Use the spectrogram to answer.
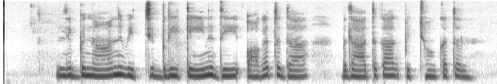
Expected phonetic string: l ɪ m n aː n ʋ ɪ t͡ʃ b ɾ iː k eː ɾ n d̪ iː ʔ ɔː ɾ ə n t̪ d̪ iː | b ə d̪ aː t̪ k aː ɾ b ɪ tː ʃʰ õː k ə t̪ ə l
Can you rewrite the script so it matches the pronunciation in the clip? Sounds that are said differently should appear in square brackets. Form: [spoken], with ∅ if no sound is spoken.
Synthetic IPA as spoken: l ɪ [b] n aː n ʋ ɪ t͡ʃ b ɾ iː k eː [∅] n d̪ iː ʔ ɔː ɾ ə [∅] t̪ d̪ [aː] | b ə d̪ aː t̪ k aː ɾ [p] ɪ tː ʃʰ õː k ə t̪ ə l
